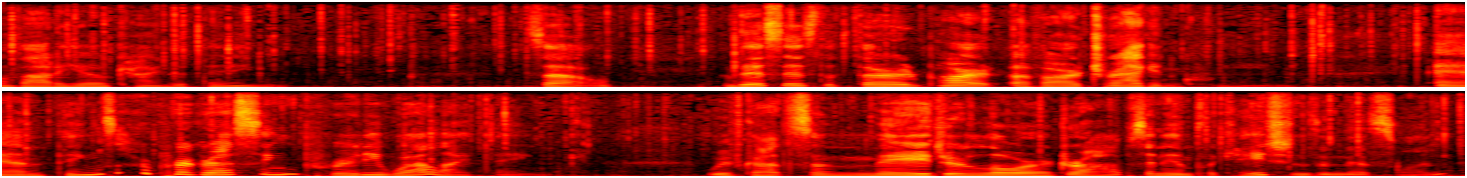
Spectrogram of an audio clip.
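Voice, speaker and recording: A woman's voice: lowish voice, a little mellow, slight background noise. A woman creator chatting casually in an outro about her story, rambling and loose with many fillers.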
